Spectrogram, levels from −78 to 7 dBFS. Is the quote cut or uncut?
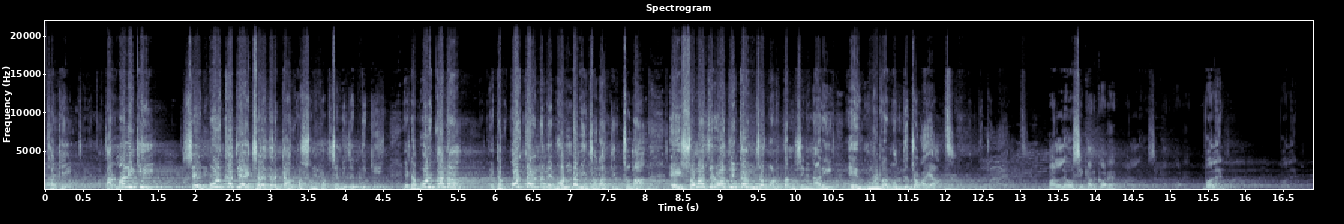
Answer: uncut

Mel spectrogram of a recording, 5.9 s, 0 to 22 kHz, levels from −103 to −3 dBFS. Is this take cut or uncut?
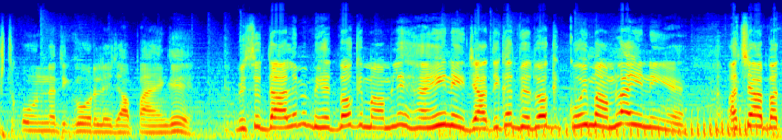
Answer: uncut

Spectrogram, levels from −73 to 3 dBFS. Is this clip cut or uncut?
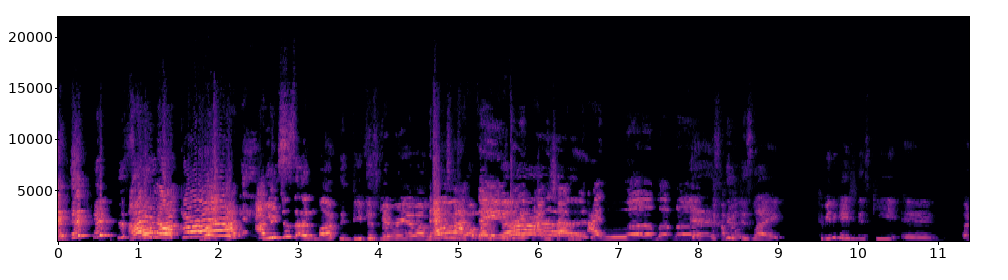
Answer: cut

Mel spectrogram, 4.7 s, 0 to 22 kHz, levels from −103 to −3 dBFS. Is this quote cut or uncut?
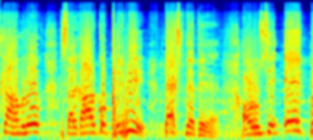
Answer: uncut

